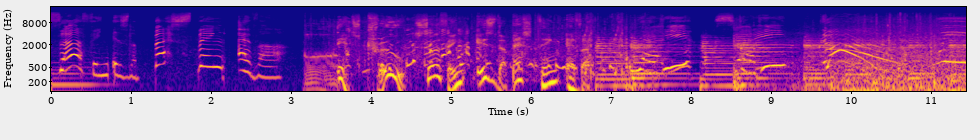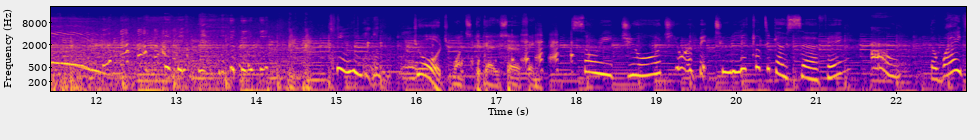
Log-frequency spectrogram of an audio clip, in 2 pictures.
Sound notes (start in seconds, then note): 3.2 snorts; 11.0 laughing; 14.7 snorts and giggles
